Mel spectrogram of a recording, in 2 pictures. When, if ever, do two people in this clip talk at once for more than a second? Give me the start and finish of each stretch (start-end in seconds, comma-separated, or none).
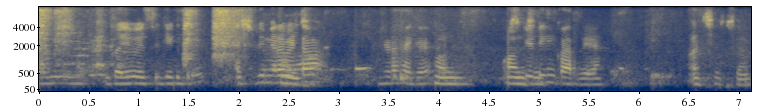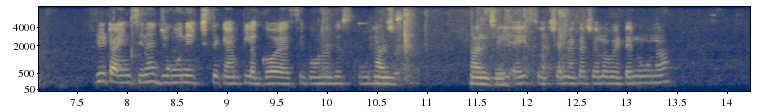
none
